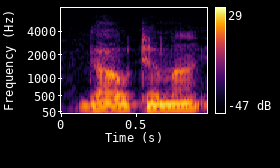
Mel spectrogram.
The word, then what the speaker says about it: Gautama: Gautama is the name of the Buddha. Please note that AU is a diphthong, as in house, and should not be pronounced as in the English word gaudy.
